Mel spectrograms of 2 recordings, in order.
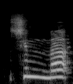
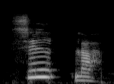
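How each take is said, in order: First: The first syllable ends in an n sound. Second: The first syllable ends in an l sound. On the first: The speaker calls it wrong. "신라 이렇게 발음하는 것이 아니라" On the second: The speaker calls it right. "실라 이렇게 발음을 하죠"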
